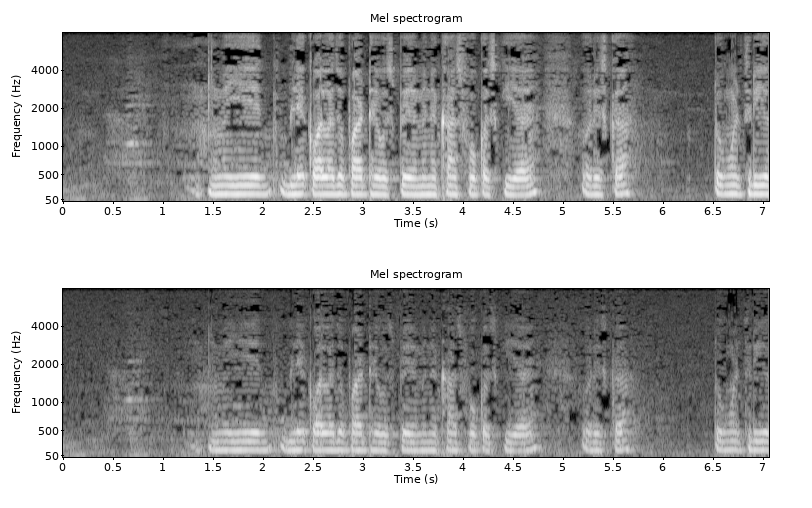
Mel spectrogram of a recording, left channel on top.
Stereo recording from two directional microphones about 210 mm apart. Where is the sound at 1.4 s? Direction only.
30° left (ahead or behind).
